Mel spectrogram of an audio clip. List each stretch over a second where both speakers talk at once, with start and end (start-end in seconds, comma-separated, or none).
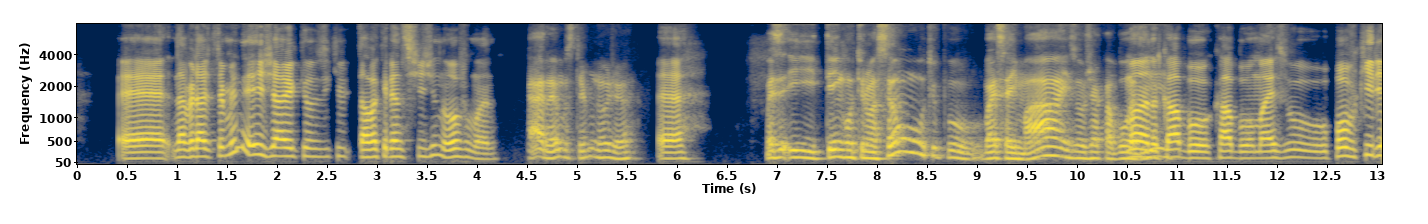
none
